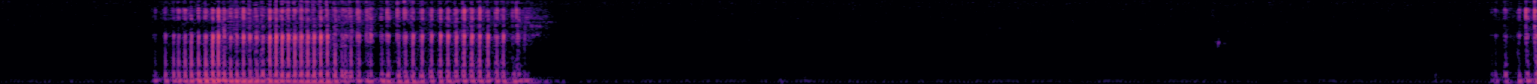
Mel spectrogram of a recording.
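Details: Elderly cat in a heavy sleep after a trip to the animal hospital snores once, a loud harsh rattle over a second long, then quiet indoor stillness with a faint steady hum.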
